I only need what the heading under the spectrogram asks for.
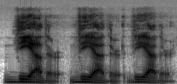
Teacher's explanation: if we have the word the and the next word begins with a vowel sound we usually say thee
